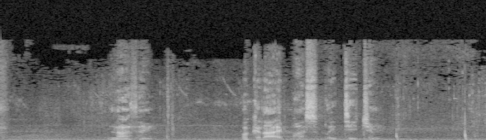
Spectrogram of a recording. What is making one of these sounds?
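A man with a deep voice answers with animation.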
